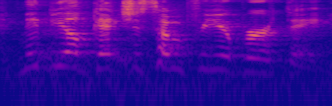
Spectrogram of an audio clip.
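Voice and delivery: ordinary talk, nothing marked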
